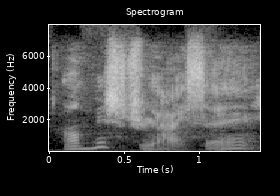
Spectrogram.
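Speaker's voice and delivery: hammed-up British exclamation; terrible British accent. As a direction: put on a bad British accent. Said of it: "In my terrible British accent".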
